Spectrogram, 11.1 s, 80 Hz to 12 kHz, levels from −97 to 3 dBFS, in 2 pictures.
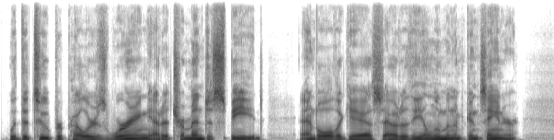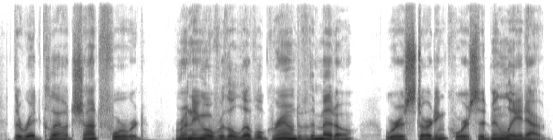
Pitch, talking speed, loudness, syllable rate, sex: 100 Hz, 210 wpm, -18 LUFS, 6.0 syllables/s, male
